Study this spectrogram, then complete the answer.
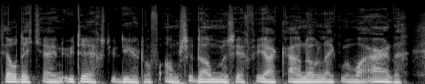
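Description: His voice is somewhat breathy. This man speaks with a dark, mellow tone. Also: very clean recording, silent background. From Rotterdam, Netherlands. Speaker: ENT surgeon and professor. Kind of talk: interview.

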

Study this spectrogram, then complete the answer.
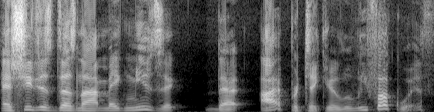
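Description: A man at a moderate pace, with lively intonation. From US South. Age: 30s. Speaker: podcast co-host. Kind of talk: casual chat.

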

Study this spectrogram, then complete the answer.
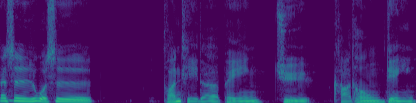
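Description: Very slowly and with long, frequent pauses, a man speaks in a Taiwanese accent at a fairly low pitch with very wide pitch swings, in a very clean recording with a silent background and a dry, close sound with no echo. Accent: Taiwanese Mandarin. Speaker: veteran voice actor. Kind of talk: casual chat.

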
